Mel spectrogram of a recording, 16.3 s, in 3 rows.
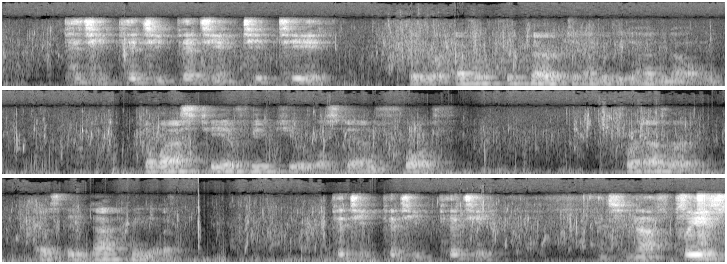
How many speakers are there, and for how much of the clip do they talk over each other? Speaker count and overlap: two, no overlap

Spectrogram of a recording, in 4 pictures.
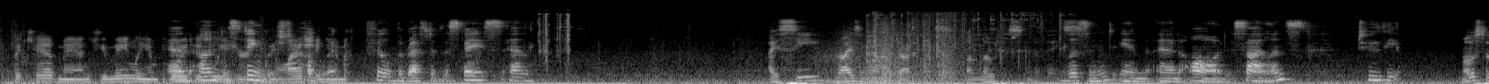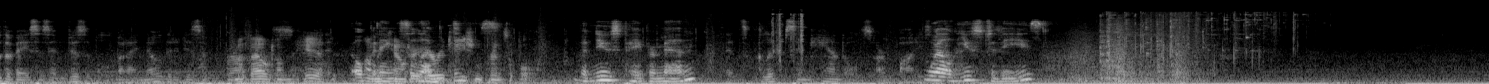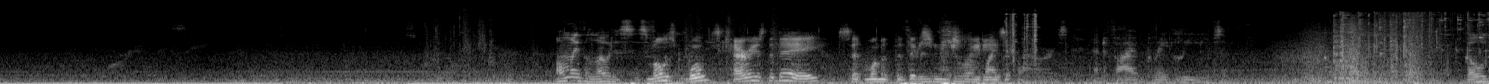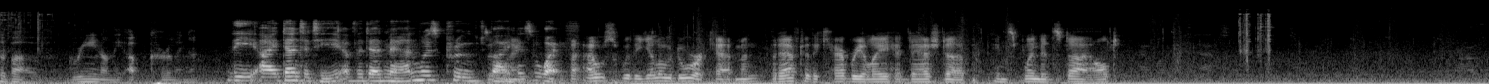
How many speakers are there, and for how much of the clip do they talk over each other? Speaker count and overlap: four, about 34%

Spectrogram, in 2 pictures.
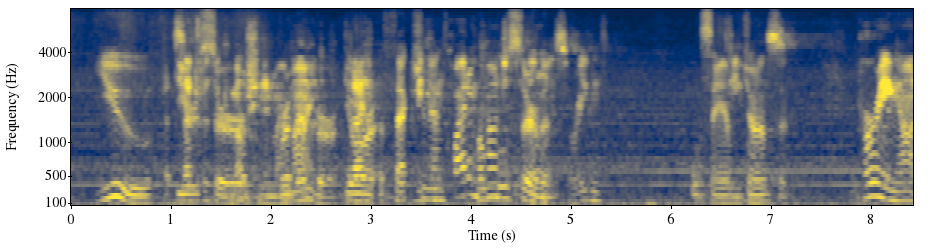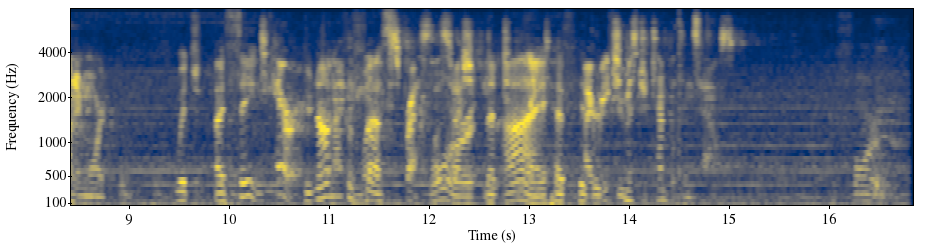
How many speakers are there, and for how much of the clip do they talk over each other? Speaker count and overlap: two, about 49%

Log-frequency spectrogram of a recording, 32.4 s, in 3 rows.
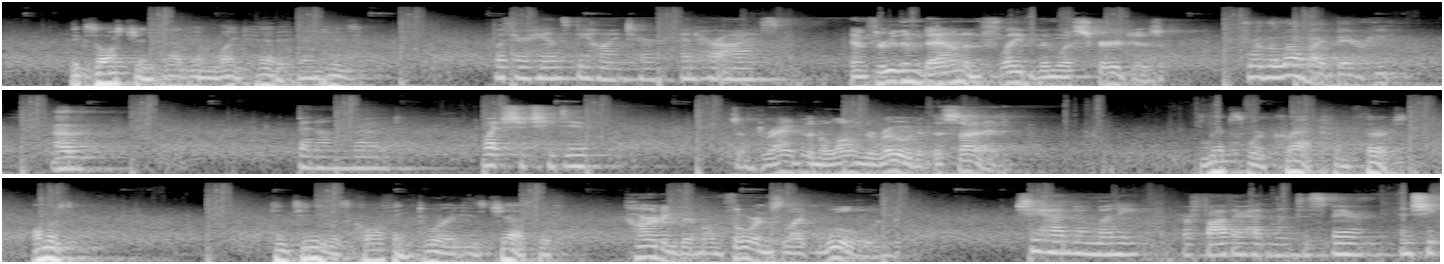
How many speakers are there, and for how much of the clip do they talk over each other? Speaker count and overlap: four, no overlap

